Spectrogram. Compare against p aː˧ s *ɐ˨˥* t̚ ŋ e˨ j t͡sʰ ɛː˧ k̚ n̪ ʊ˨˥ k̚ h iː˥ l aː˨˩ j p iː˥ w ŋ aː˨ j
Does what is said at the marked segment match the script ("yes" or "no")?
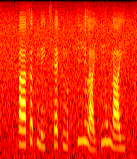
no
